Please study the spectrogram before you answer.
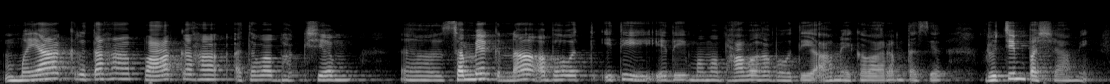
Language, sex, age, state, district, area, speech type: Sanskrit, female, 45-60, Karnataka, Uttara Kannada, urban, spontaneous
